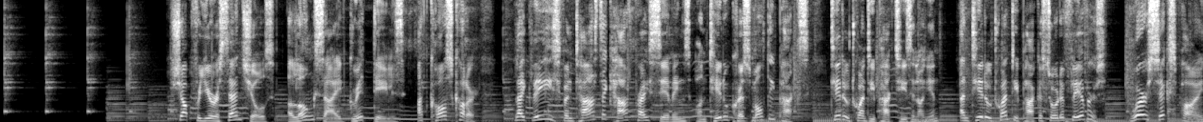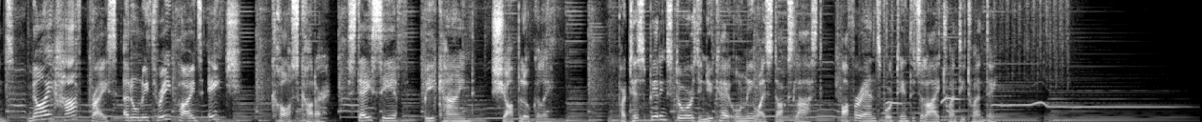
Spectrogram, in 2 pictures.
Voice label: male english irish northern irish commercial; costcutter

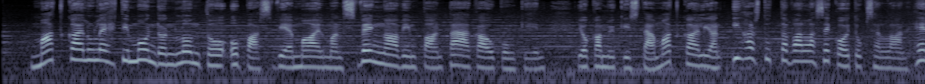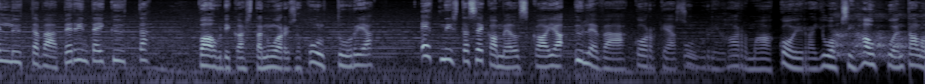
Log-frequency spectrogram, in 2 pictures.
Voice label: female Finnish corporate compilation

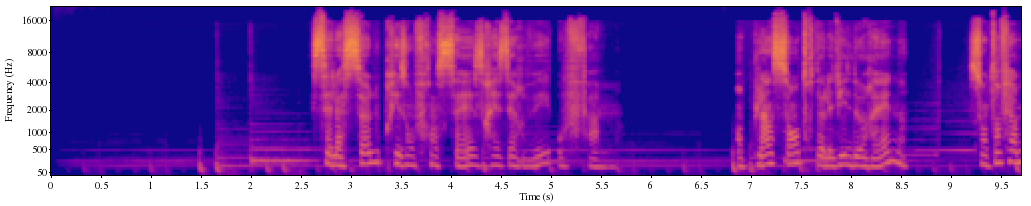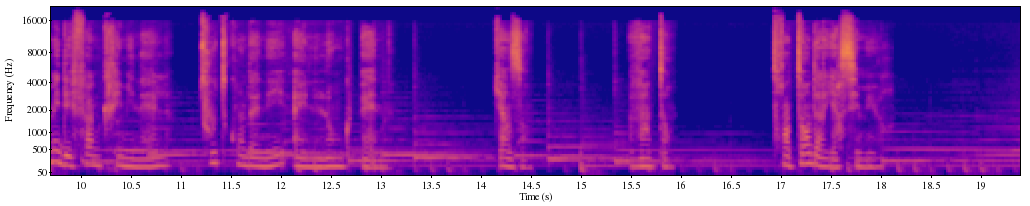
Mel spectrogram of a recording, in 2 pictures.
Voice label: female French documentary

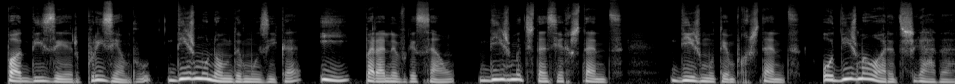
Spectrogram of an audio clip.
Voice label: female, Portuguese IVR automated voice

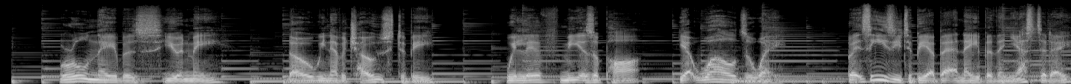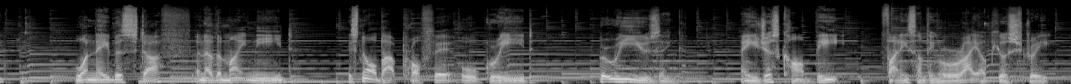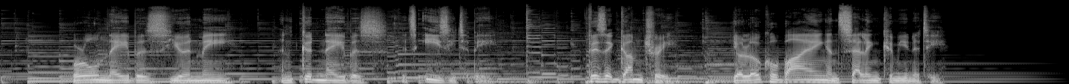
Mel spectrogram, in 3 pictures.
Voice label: male, Albanian and English, English commercial; gumtree

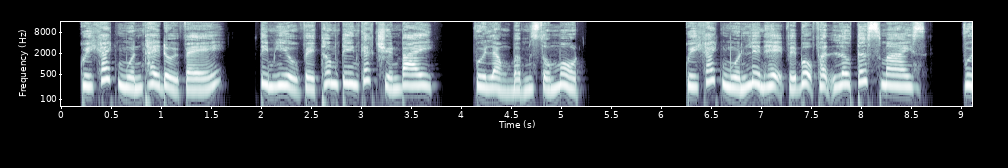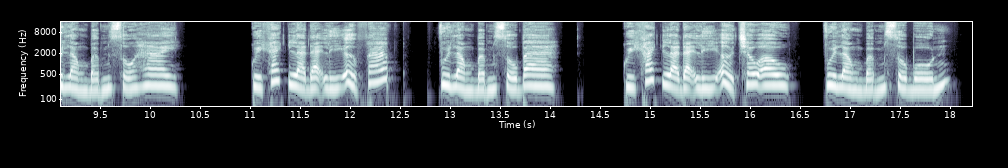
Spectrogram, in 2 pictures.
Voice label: female vietnamese airlines ivr

